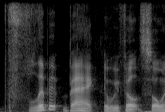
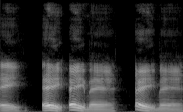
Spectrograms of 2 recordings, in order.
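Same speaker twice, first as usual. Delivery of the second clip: very loud, very slow, booming seventies beat-cop swagger; 9 dB louder than usual. Saying what he would have done, showing off his shark voice. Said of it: "That's my shark voice".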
